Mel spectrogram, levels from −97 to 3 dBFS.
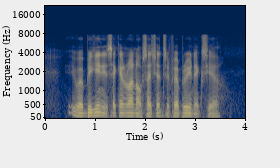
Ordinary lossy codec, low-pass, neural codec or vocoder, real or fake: none; none; none; real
